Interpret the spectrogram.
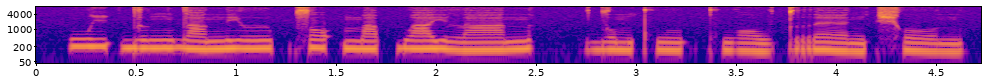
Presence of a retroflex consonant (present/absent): absent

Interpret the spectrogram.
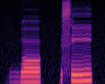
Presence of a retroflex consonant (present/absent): absent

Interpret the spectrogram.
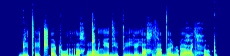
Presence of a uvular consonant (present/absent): present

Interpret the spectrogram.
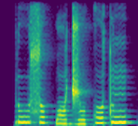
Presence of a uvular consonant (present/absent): absent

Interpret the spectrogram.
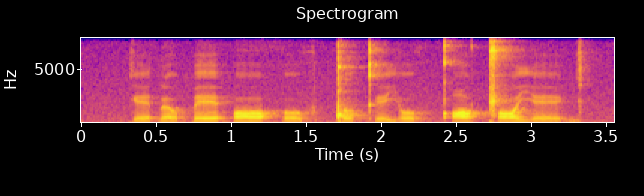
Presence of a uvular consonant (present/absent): present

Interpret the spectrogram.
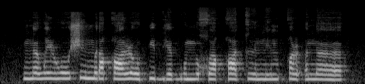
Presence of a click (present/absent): absent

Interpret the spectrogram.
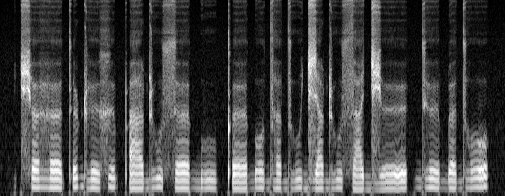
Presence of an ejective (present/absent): present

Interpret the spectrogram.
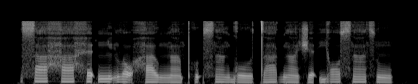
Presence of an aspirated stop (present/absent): present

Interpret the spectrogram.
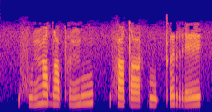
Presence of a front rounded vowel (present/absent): absent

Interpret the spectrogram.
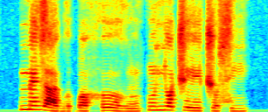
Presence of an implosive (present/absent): present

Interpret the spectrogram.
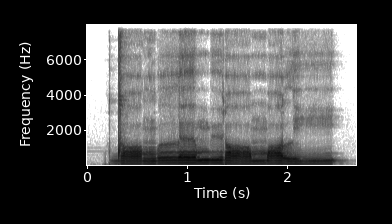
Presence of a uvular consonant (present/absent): absent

